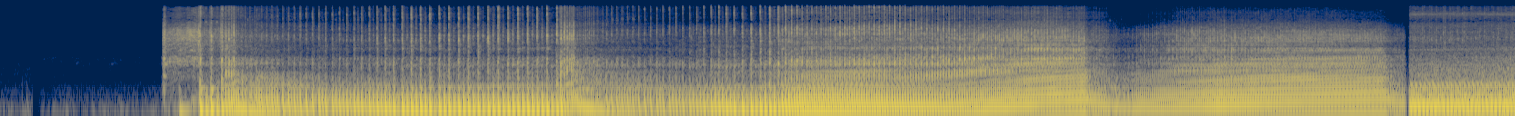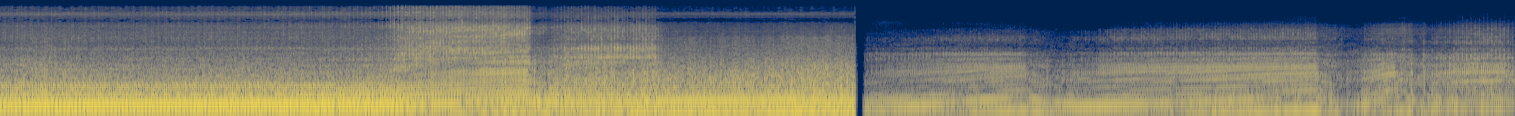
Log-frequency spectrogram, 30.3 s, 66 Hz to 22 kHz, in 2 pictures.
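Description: The flat-twin boxer engine of a 1982 BMW R100 motorcycle running and revving loudly. Its pitch sweeps down and up several times. It cuts abruptly between stretches about 14 and 24 seconds in, and the last stretch is quieter.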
